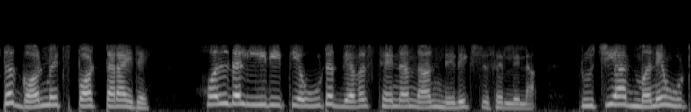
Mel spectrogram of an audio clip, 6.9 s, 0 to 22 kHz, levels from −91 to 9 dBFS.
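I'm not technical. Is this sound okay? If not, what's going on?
No, not really. From start to finish the speech sounds muffled and hoarse, like an old phone line. Nothing comes through above about 4.2 kHz, so the crisp edges of consonants are gone and everything sounds dull. This is most likely heavy Opus compression: squeezed this hard, the encoder switches to its speech mode, which keeps only the low part of the sound and drops the rest.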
